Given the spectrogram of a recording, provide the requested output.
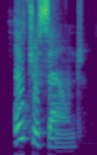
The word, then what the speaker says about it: ultrasound: That TR is often pronounced more like a CHR. Because doing a proper T is a little trickier. Ultra, ultra. Typically in regular conversation, people will turn that T into a CH kind of a thing. Ultra, ultra, ultrasound, ultrasound, ultrasound. And of course the sound, O-U-N-D is oun, oun, sound.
